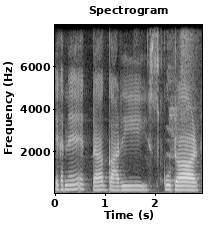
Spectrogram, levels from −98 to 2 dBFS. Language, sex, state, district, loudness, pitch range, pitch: Bengali, female, Tripura, West Tripura, -18 LUFS, 190-210 Hz, 190 Hz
